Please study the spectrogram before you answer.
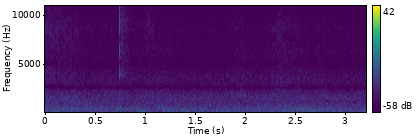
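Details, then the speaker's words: Direct-drive air handler blower motor spun by hand: steady, rough roar from a worn front bearing, so the motor needs replacing. "I don't know if you guys can hear that roaring sound in the bearing that means this motor needs to be changed so"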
